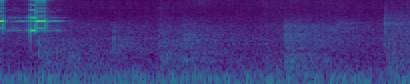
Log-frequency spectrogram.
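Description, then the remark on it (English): A cell phone gives a single short electronic ringtone chirp right at the start, bright and tonal, then fades into a low, steady background rumble with no further rings. “I do believe your cell is ringing.”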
